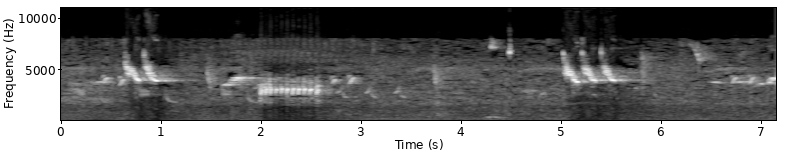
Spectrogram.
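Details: Female violaceous euphonia calling her partner: bursts of high, down-slurred whistles at the start and near five seconds, with a fast buzzy trill around two seconds and soft chips between.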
